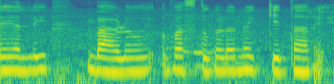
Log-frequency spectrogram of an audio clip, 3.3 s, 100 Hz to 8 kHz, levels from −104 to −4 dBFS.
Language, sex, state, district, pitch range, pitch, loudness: Kannada, female, Karnataka, Bidar, 195-210 Hz, 205 Hz, -14 LUFS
